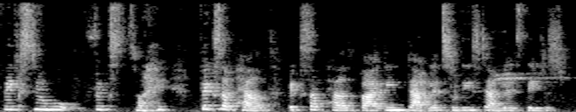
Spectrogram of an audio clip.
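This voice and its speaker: A woman's voice: on the high side, unhurried, a bit bright, roomy sound, a little hiss or hum, low-quality recording. A woman chatting casually at home in a show-and-tell vlog, reading out product labels with lots of fillers. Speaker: lifestyle vlogger. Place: home living room.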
